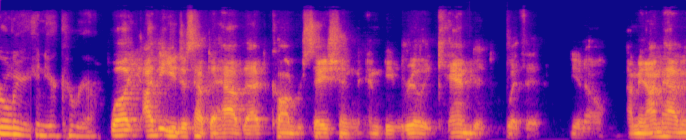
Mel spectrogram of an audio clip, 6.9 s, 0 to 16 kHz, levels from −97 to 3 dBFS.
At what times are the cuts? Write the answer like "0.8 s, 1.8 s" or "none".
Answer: 1.1 s, 4.0 s

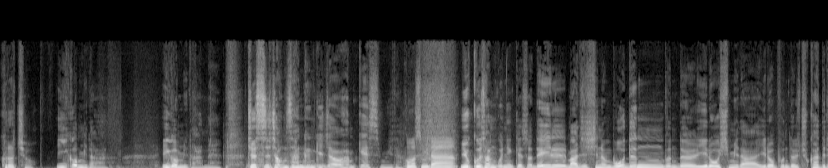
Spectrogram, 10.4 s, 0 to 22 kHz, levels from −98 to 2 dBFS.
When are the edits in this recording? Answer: 3.1 s, 5.1 s

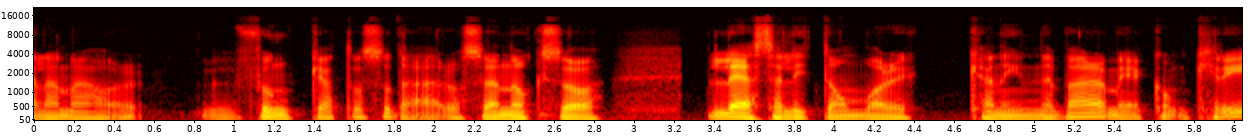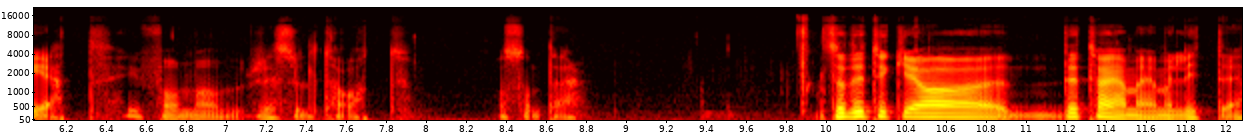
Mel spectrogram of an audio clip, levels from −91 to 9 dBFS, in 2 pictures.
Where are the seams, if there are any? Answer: 3.2 s

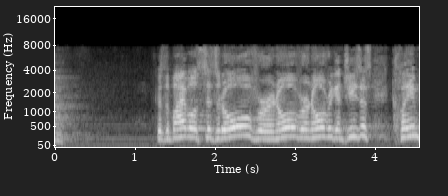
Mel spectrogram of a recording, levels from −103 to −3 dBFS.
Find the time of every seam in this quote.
1.2 s

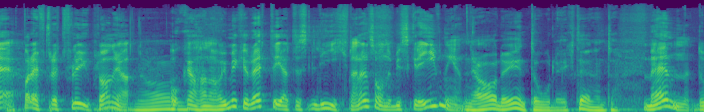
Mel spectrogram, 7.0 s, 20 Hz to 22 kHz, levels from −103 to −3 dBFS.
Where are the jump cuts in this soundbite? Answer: none

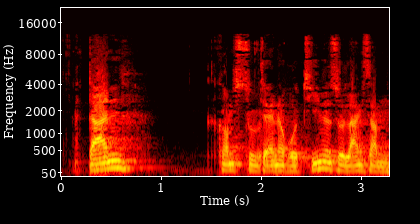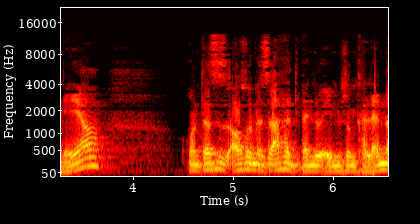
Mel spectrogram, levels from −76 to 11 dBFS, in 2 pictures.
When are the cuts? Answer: 2.0 s, 5.6 s

